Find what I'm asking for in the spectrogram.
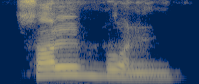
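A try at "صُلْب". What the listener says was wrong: Sul, bukan sa. Sulbun. Sulbun.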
